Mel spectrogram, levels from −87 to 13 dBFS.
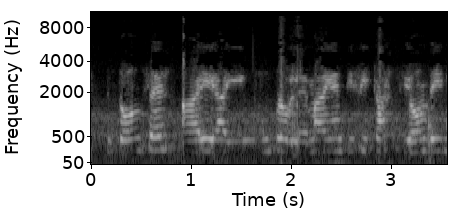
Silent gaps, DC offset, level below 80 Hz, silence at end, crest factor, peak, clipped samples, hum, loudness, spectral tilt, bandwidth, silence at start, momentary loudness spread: none; under 0.1%; -70 dBFS; 0 s; 16 dB; -10 dBFS; under 0.1%; none; -26 LUFS; -2 dB/octave; 10 kHz; 0 s; 5 LU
